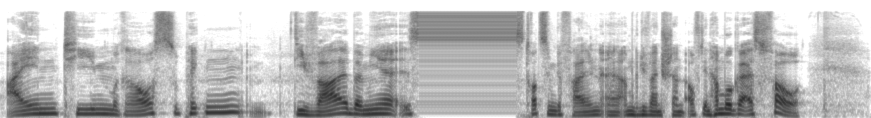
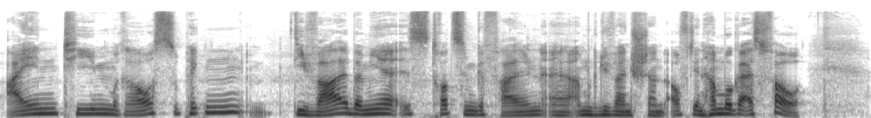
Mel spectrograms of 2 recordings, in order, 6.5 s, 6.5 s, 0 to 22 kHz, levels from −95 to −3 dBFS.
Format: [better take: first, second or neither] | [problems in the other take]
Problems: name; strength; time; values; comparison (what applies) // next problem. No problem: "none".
second | audio freezing; at 3 s for 0.5 s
